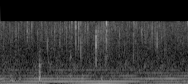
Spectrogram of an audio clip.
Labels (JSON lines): {"label": "biophony, midshipman", "recorder": "SoundTrap 500"}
